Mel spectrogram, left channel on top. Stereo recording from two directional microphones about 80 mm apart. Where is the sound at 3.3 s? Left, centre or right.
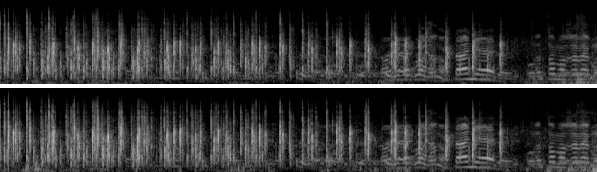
Right.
